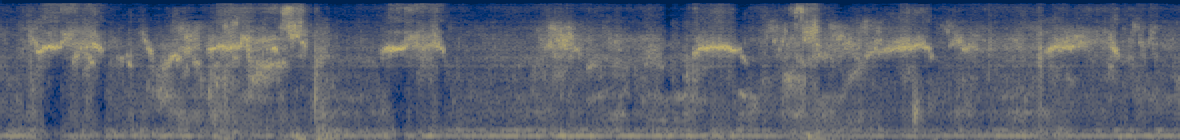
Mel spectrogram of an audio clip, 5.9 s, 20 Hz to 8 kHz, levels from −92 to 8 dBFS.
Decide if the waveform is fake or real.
fake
